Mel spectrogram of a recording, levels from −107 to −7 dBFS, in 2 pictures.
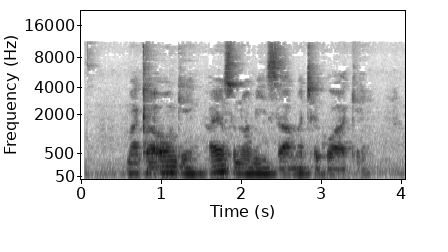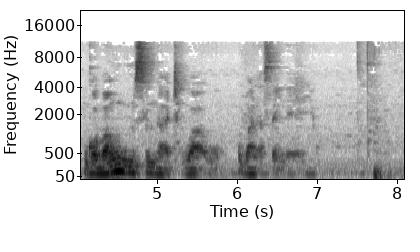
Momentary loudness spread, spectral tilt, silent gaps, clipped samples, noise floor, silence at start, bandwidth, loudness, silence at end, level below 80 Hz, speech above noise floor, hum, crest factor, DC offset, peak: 20 LU; -5.5 dB/octave; none; under 0.1%; -54 dBFS; 0.55 s; 11.5 kHz; -21 LUFS; 0.3 s; -34 dBFS; 33 dB; none; 20 dB; under 0.1%; -4 dBFS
